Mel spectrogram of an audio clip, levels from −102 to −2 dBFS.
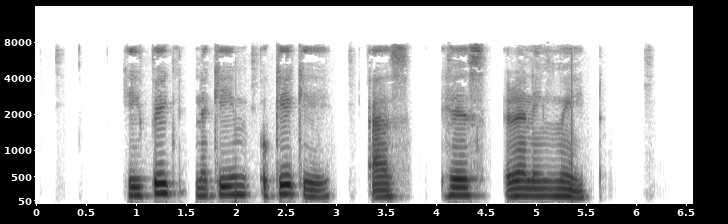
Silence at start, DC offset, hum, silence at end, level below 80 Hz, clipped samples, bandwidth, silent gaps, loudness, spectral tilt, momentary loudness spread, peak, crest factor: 0.95 s; under 0.1%; none; 1.05 s; -60 dBFS; under 0.1%; 8.2 kHz; 1.53-1.59 s, 3.04-3.12 s, 3.26-3.31 s, 3.85-4.05 s, 4.57-4.68 s; -24 LUFS; -7 dB/octave; 12 LU; -6 dBFS; 18 dB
